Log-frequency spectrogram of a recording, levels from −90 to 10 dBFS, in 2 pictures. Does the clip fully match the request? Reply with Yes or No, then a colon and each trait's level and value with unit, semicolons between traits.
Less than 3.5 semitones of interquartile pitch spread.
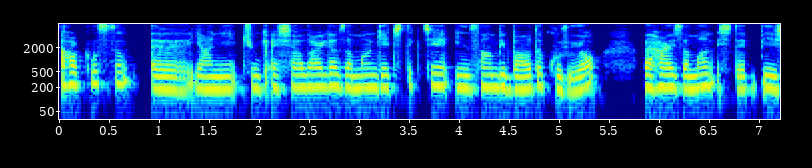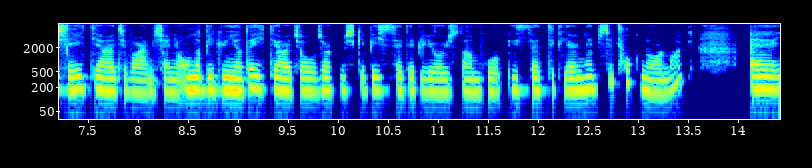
Yes: average, 2.8 semitones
